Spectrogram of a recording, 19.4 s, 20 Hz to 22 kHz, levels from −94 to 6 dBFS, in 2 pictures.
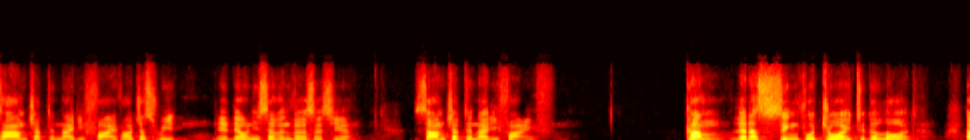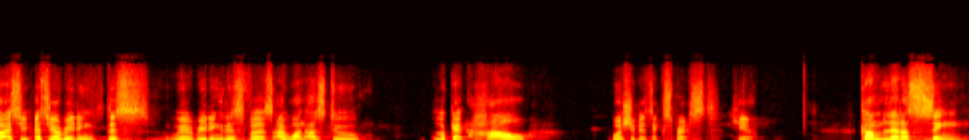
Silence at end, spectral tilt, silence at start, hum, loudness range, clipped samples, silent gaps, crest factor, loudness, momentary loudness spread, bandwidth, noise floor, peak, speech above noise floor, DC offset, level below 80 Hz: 0.1 s; -3 dB/octave; 0 s; none; 6 LU; under 0.1%; none; 26 dB; -25 LUFS; 15 LU; 12.5 kHz; -83 dBFS; -2 dBFS; 58 dB; under 0.1%; -78 dBFS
